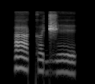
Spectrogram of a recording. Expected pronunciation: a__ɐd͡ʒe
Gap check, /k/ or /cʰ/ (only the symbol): k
